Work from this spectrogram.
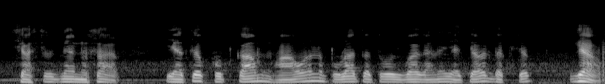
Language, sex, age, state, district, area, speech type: Marathi, male, 60+, Maharashtra, Wardha, rural, spontaneous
